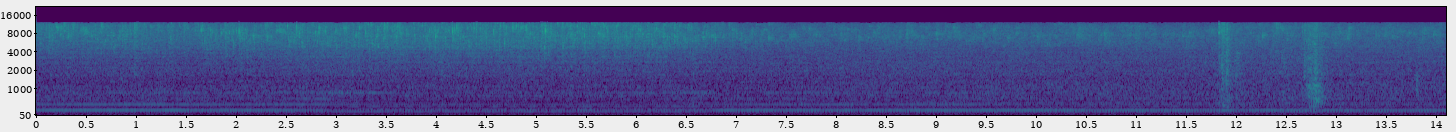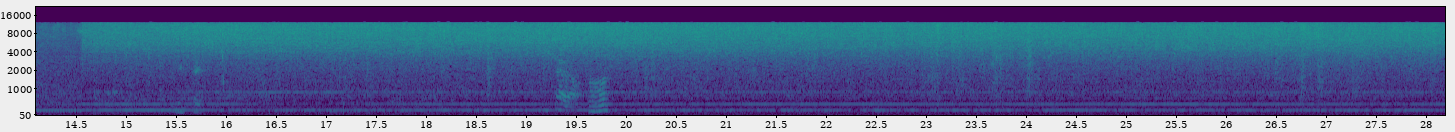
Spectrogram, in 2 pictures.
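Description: Giant hamburger patty frying on an electric griddle: a steady sizzling hiss, which gets louder about halfway through, over a low steady hum.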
